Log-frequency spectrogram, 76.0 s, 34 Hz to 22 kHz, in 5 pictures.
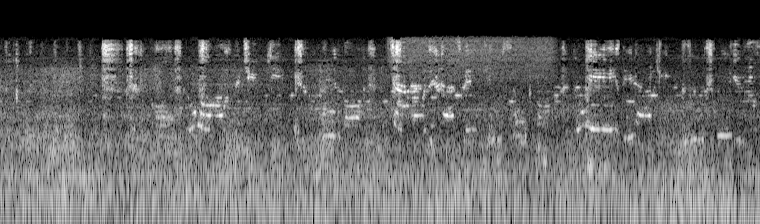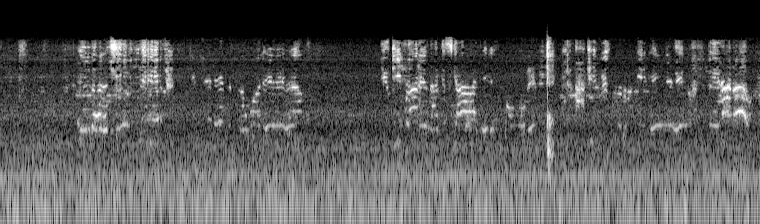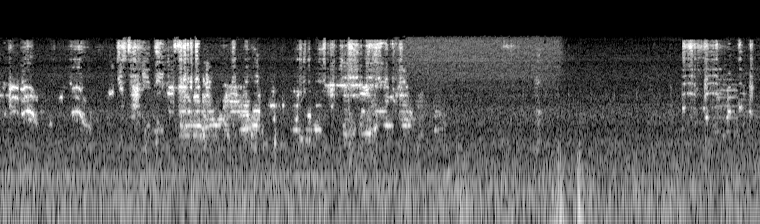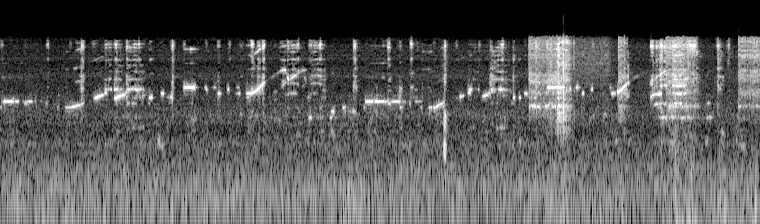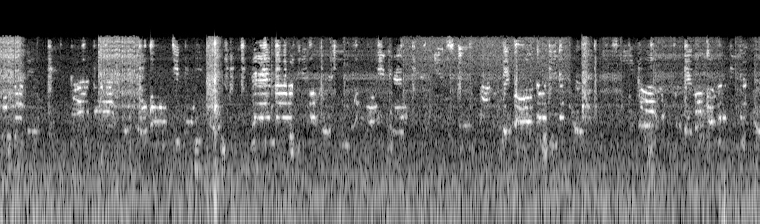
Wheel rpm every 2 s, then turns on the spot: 0, 0, 0, 0, 0, 0, 0, 0, 0, 0, 0, 0, 0, 0, 0, 0, 0, 0, 0, 0, 0, 0, 0, 0, 0, 0, 0, 0, 50, 40, 40, 40, 20, 20, 20, 20, 20, 20.
72-74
